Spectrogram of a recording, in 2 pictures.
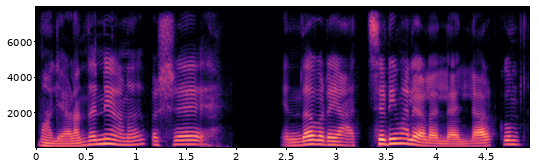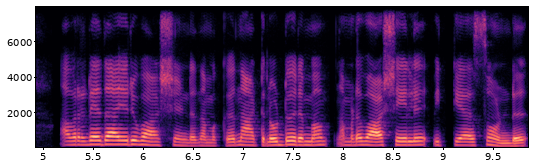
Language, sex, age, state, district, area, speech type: Malayalam, female, 30-45, Kerala, Kozhikode, urban, spontaneous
